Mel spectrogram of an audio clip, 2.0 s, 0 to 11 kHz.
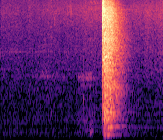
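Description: The hinged sheet-metal change-gear cover on a Brown & Sharpe 00 screw machine being shut, one sharp metallic bang just over a second in.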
